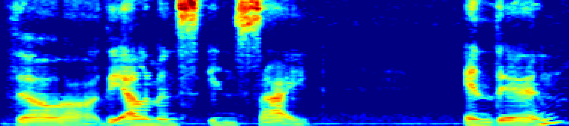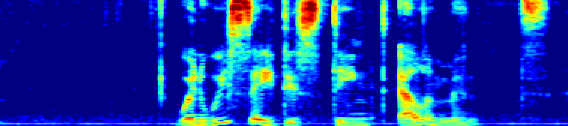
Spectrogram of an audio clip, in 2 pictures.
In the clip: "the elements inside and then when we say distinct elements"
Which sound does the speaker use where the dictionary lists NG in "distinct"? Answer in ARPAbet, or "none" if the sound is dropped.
NG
